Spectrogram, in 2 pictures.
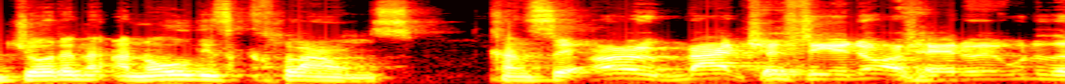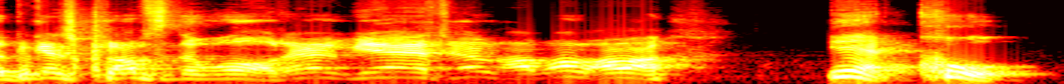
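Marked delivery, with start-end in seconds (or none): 2.0-5.8 airy upper-class English voice, fast and high; mocking posh British accent, a touch higher. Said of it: "Yeah, that was good accent". 6.3-7.0 a high plummy "yeah, cool"; high mock posh British aside; posh English accent. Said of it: "let's respect that accent".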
